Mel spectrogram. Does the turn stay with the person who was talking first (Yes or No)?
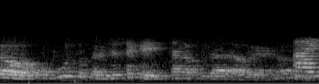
No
